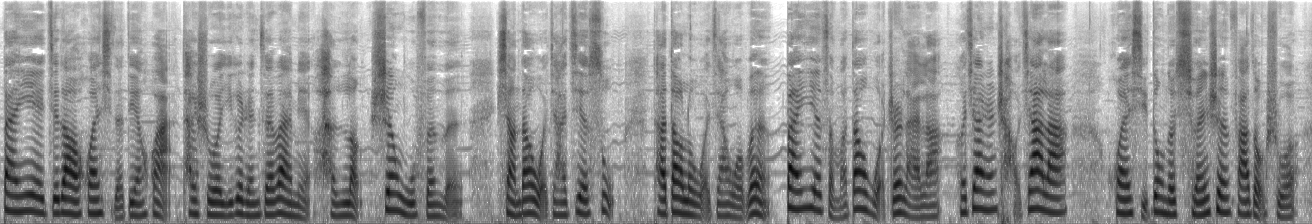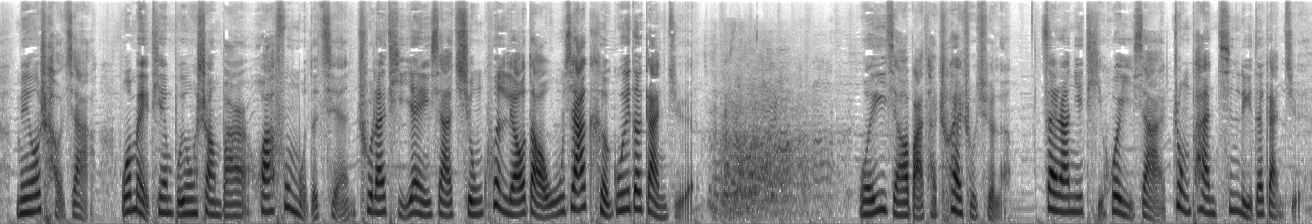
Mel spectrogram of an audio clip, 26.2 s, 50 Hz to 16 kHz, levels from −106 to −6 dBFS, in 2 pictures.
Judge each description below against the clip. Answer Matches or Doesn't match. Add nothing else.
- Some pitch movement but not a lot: Matches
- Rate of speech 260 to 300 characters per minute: Matches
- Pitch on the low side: Doesn't match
